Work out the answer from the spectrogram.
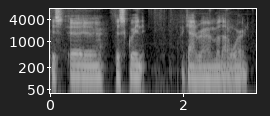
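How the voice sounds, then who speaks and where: A man's voice: on the low side, level tone, moderate pace, gravelly. A young man from Denmark with a Danish accent, chatting casually while streaming a game, rambling with many fillers. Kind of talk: casual gaming stream chat.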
